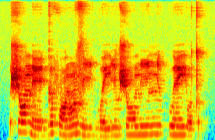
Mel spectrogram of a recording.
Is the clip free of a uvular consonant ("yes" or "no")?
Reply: yes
